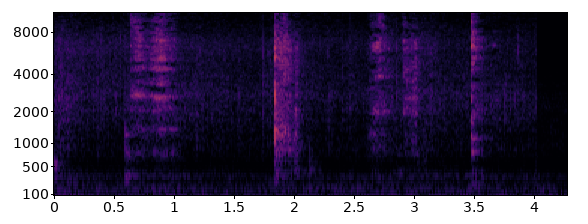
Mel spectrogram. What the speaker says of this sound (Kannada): ಈಗ ಎಲ್ಲನೂ ನೀಟಾಗಿ ಮಿಕ್ಸ್ ಮಾಡ್ಕೊಳ್ಳೋಣ ಫ್ಲೇವರ್ಫುಲ್ ಆಗಿರೋ ಅಂತಹ ಕಾರ್ನ್ ಫ್ರೈಡ್ ರೈಸ್ ರೆಡಿ ಆಗ್ತಾ ಇದೆ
